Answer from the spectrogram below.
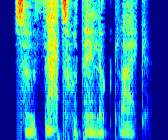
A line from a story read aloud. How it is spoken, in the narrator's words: she whispered to herself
